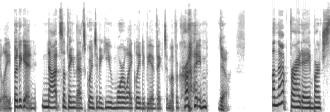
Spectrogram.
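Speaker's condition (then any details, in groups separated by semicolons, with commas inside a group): No condition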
